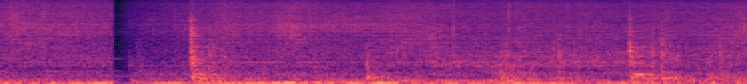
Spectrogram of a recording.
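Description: Chicken cutlet mixture with chopped green chillies fries in a hot pan, giving a loud, continuous sizzle broken by a few scraping stir strokes and a brief dip. No one speaks.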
